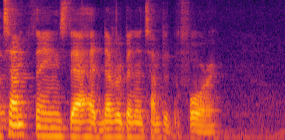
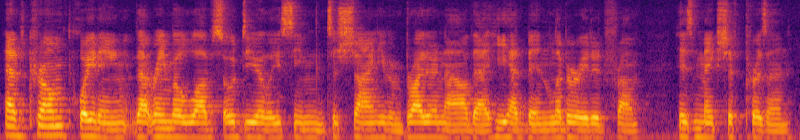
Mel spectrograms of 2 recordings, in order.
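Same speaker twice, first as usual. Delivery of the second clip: ordinary delivery, nothing marked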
